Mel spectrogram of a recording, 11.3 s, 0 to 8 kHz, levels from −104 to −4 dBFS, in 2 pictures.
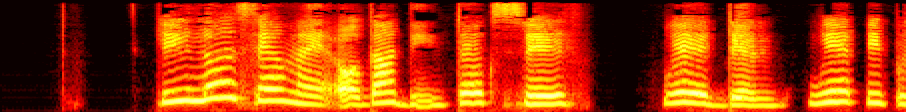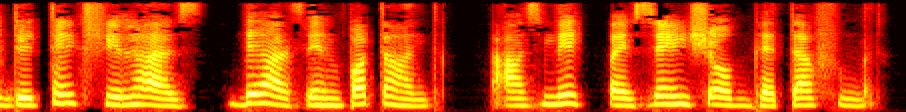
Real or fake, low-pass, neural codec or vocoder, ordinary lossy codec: fake; 7.2 kHz; codec, 16 kHz, 0.5 kbps, FreqCodec, larger model; MP3, 32 kbps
